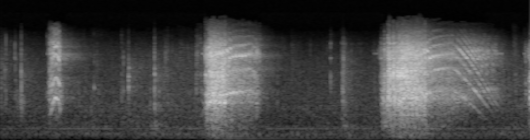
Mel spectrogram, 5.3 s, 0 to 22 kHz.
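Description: Cordless impact driver backing out the oil pan bolts of a TH350 automatic transmission in two bursts, about two seconds in and again near four seconds, the second longer and winding down in pitch as it stops.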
